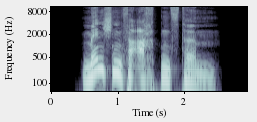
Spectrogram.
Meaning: strong dative masculine/neuter singular superlative degree of menschenverachtend
- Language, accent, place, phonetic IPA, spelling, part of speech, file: German, Germany, Berlin, [ˈmɛnʃn̩fɛɐ̯ˌʔaxtn̩t͡stəm], menschenverachtendstem, adjective, De-menschenverachtendstem.ogg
